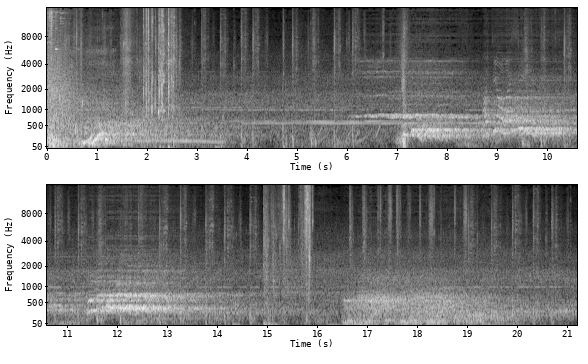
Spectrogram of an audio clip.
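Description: Footsteps crunch over loose debris.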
